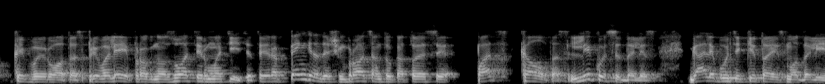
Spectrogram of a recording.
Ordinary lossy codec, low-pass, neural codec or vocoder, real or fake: MP3, 64 kbps; 7.2 kHz; none; real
